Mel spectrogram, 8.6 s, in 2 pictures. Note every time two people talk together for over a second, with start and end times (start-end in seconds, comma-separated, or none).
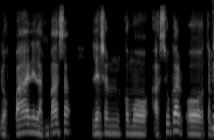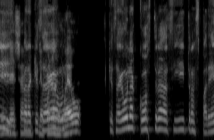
4.2-5.7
